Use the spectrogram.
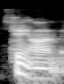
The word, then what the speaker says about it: Kahan: To give you an example, like in science communication, there's great research from Dan Kahn at Yale, Kahan, I think is how you pronounce it.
